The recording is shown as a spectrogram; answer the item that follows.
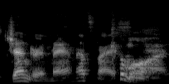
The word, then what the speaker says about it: Gendron: Gendron. Gendron? Oh, I thought it was like Gideon for some reason.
